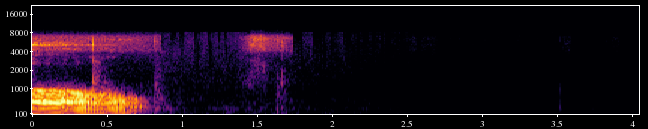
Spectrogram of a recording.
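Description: A man's long, drawn-out 'oh' held on one pitch, ending under a second in, followed about half a second later by a brief faint rustle.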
